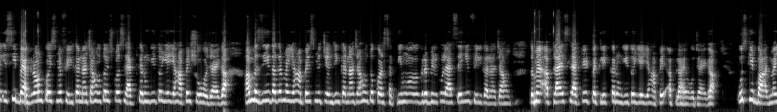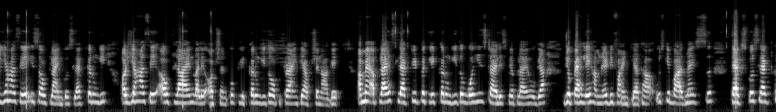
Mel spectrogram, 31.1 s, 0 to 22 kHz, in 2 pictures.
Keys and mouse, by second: 0.5 click, 10.7-14.3 drag, 15.7-19.3 drag, 19.3-22.2 drag, 23.5 click, 30.1 click.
